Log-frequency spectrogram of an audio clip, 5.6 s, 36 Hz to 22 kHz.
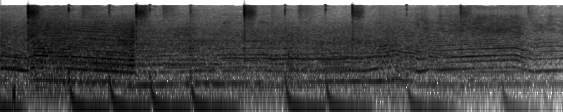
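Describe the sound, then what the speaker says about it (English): A GSRC 4 GT race car laps Suzuka in iRacing, its engine revving and climbing through gears with sharp downshift blips and a steady, close onboard drone. "we're in the GSRC 4 GT, so let's do a lap around Suzuka"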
